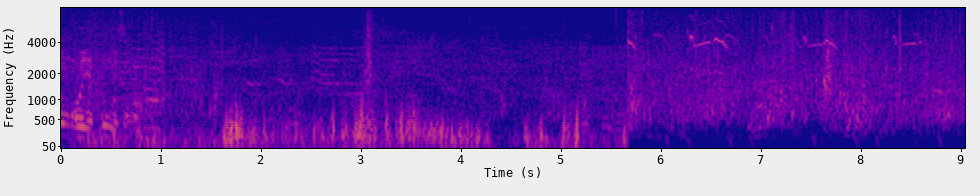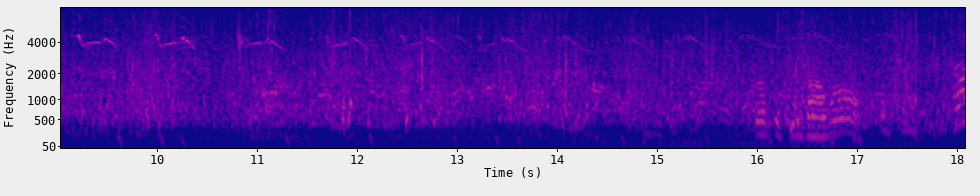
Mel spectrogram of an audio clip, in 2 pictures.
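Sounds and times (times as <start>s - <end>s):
lapping water: 0.0s - 18.0s
bird chirping: 5.7s - 14.2s.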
